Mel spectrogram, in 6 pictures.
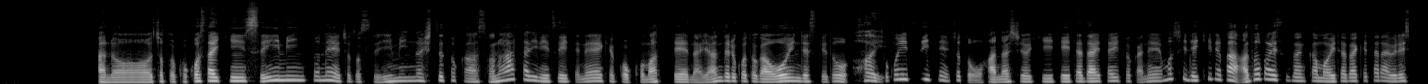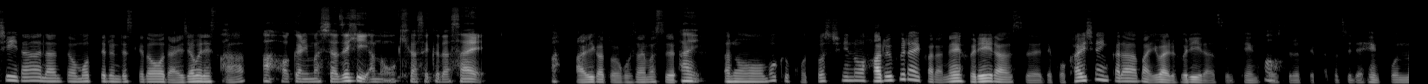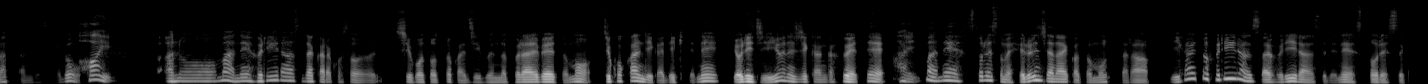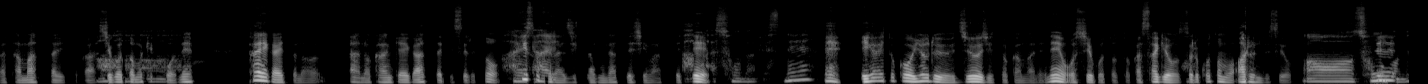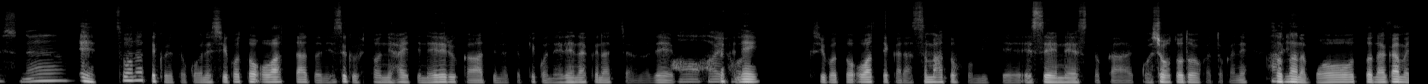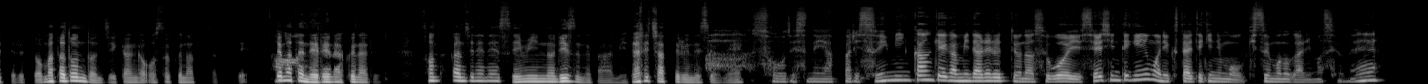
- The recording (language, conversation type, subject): Japanese, advice, 夜に寝つけず睡眠リズムが乱れているのですが、どうすれば整えられますか？
- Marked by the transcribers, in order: unintelligible speech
